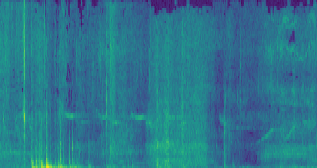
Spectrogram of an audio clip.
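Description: Black plastic fish tubs handled on wooden jetty planks: one heavy thump about half a second in, then lighter knocks, with water splashing as freshly released live carp stir the surface.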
